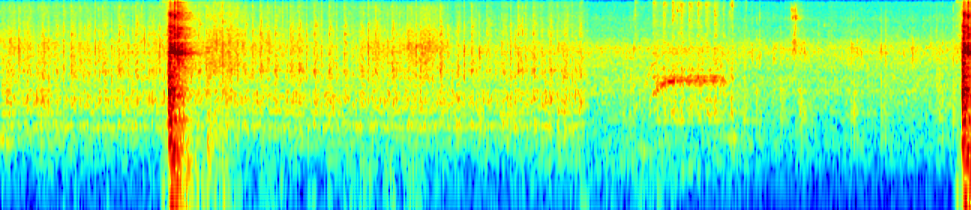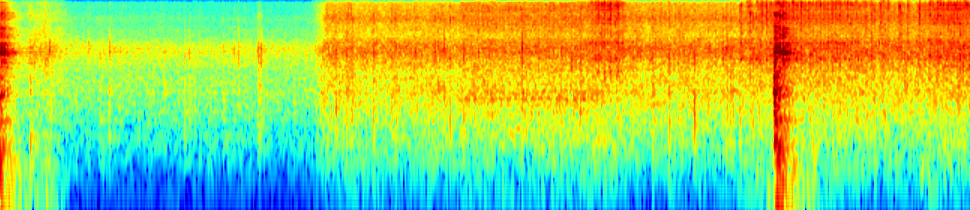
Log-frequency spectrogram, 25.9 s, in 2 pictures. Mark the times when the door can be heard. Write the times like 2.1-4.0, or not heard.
2.1-3.0, 12.8-13.6, 23.2-23.8.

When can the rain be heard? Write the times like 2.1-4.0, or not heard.
0.0-25.8.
